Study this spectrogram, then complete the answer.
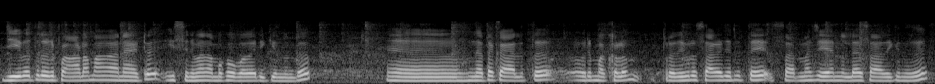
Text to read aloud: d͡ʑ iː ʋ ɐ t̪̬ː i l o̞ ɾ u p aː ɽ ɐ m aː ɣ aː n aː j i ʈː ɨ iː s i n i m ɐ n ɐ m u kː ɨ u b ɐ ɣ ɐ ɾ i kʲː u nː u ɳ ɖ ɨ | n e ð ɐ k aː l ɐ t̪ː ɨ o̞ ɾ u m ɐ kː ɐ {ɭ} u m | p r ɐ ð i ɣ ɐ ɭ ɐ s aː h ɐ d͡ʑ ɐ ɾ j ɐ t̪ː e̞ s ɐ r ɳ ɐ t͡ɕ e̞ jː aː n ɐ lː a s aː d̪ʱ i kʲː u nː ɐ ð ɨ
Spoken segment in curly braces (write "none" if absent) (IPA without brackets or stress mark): ɭ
